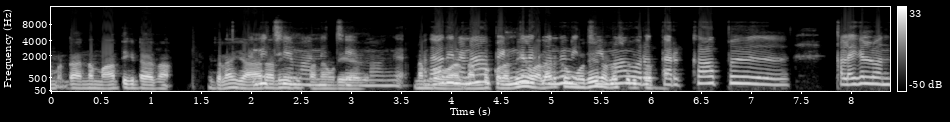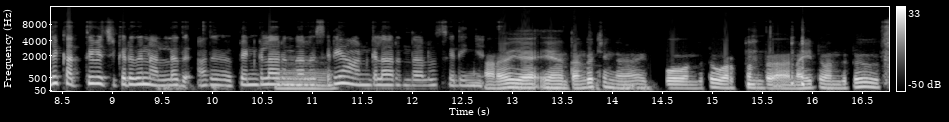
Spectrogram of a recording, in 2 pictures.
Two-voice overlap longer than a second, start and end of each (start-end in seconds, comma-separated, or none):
3.7-6.3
